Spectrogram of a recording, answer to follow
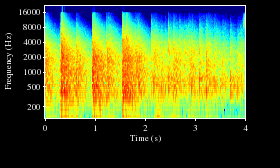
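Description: A group of dancers stamping in flamenco shoes on a wooden studio floor, doing zapateado footwork in time. Three strong stamps come roughly two-thirds of a second apart in the first two seconds, then softer, quicker foot taps follow.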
